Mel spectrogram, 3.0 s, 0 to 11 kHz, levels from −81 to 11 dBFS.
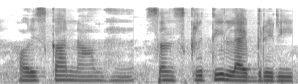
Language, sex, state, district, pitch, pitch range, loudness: Hindi, female, Bihar, Begusarai, 160 Hz, 150-170 Hz, -21 LUFS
